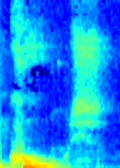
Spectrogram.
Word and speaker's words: coup: Is it coup or coup? Do you say the P? – No, you don't do the P. – It's coup. Go and watch trends. Anytime there's been coups in every country, the first place the people see is the national television.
